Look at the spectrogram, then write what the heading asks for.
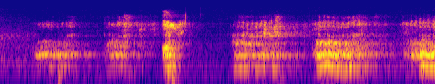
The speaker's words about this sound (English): He's doing it. Man, what a mutt. Come on, boy. Come on, Mac. Here, boy.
